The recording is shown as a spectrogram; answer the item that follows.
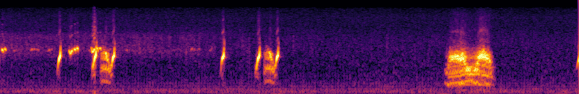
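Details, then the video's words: Quail call used as a hunting lure: short sharp high notes, single or in quick pairs and triplets, separated by pauses, then a louder, longer, rougher burst near the end over a faint steady hum. "Quail bird sound for hunting"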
